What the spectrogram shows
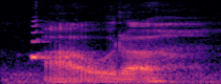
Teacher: You can just do outa, which sounds kind of like the T gets flapped.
